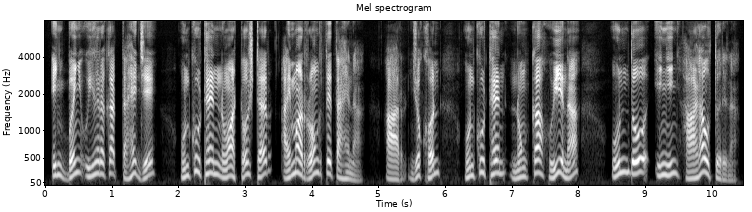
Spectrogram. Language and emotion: Santali, surprised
